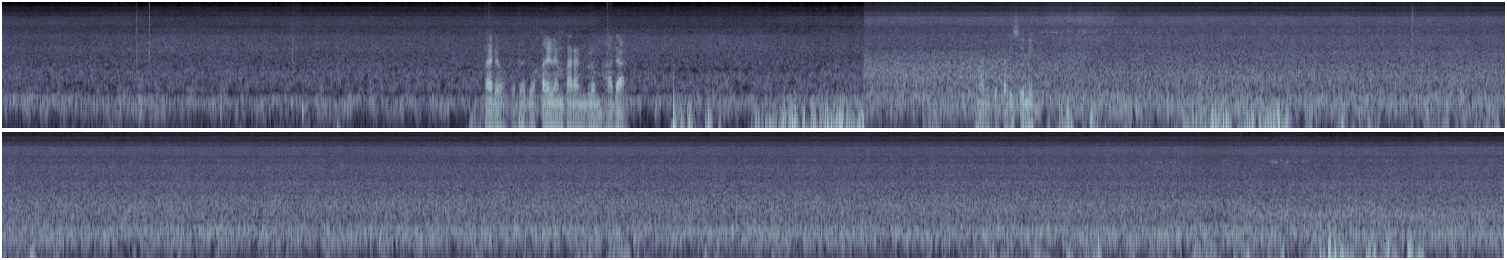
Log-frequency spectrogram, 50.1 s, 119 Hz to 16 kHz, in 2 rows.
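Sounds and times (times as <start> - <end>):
river water rushing over rocks: 14.4 - 50.0.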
